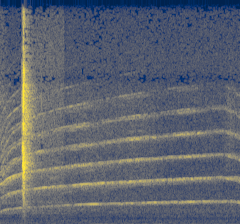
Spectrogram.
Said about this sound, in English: Sorry, that's the police. No, it's not. It's a ambulance.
